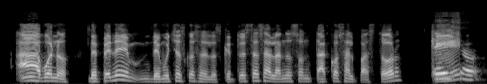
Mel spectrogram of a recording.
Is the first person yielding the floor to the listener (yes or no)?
no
